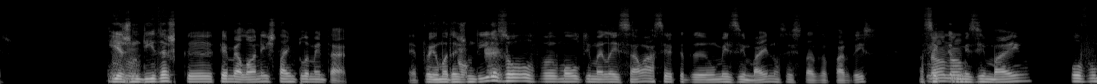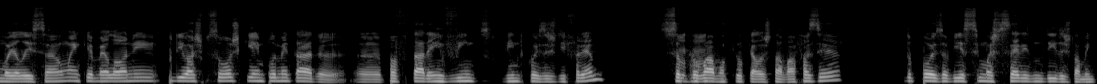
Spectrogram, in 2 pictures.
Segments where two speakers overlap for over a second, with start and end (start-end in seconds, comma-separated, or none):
none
